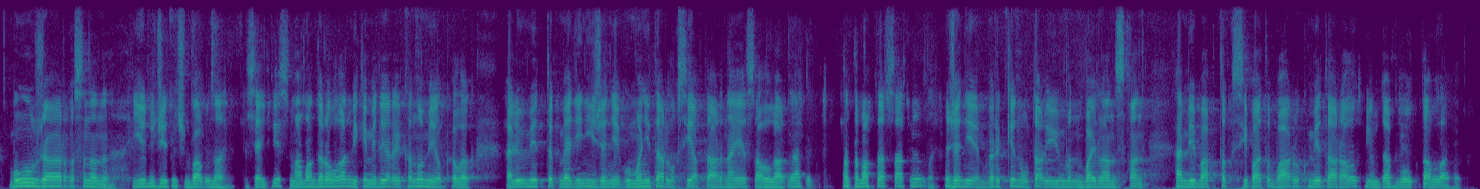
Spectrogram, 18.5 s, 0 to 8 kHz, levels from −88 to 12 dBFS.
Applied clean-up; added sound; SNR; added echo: neural mask model Resemble Enhance denoiser.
